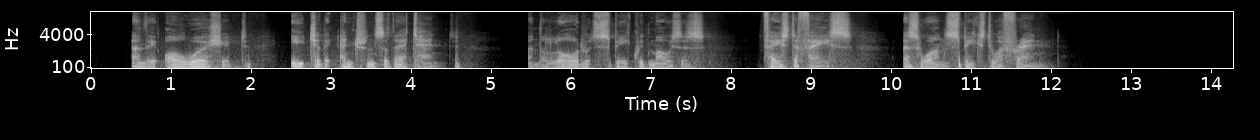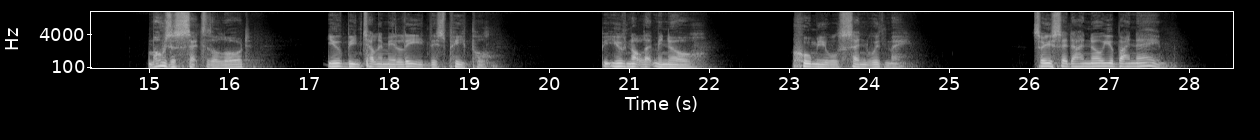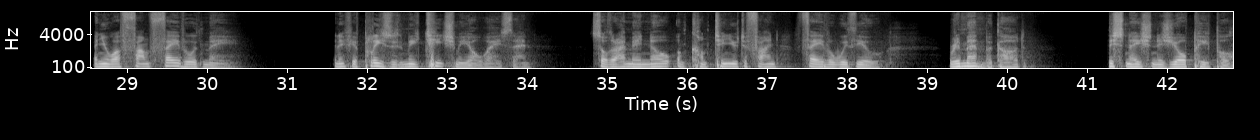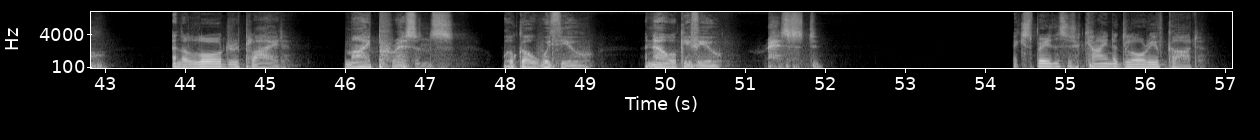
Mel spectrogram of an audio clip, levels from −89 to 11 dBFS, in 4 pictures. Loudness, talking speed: -18 LUFS, 125 wpm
